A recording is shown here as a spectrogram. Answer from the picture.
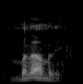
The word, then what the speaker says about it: Menominee: She works a lot with Native Americans, and she's very close friends with some of the tribal elders of the, if I say it right, Menominee. I said it right.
